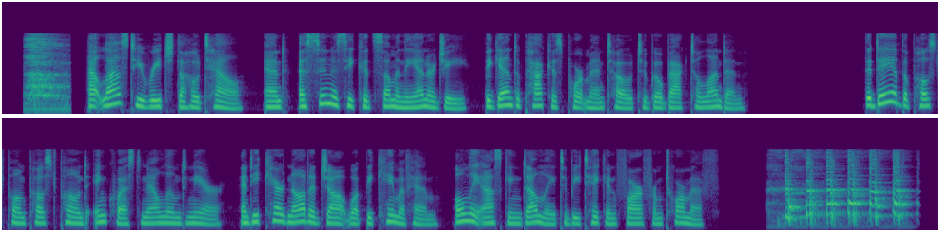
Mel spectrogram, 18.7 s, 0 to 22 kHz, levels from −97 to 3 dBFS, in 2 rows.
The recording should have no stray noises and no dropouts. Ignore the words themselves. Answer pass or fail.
fail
